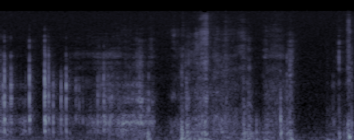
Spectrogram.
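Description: Long acrylic nails tap and scratch along the narrow side edge of a hollow, printed cardboard Spirograph box. Sharp, crunchy clicks are broken up by dry scraping passages, with a hollow midrange body and quick-dying taps.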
